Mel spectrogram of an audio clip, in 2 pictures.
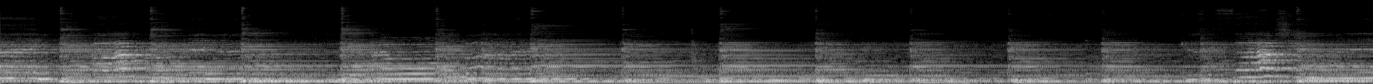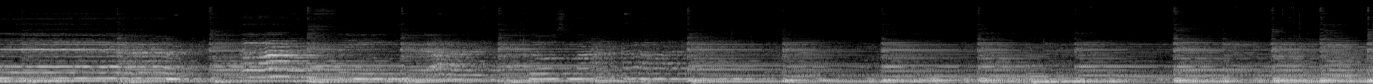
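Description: Steel-string acoustic guitar played solo, a steady run of chords and notes, with a male voice singing over it at times.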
